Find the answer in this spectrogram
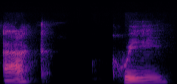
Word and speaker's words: acquiescence: So the way you pronounce it is acquiescence, right? So you just so you can break it down.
